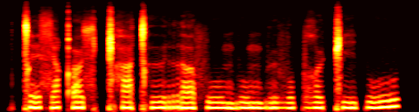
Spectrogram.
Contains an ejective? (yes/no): yes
